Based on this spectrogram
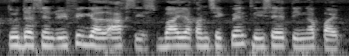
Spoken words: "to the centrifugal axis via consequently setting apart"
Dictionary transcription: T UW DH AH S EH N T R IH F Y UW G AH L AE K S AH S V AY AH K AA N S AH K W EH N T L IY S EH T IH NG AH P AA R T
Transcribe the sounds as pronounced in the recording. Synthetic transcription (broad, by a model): T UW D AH S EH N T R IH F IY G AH L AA K S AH S B AY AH K AA N S AH K W EH N T L IY S EH T IH NG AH P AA R T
